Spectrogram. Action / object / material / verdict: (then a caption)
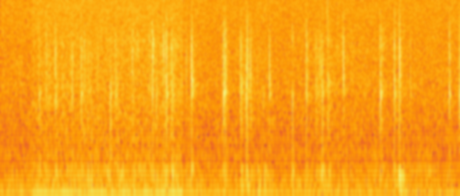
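tap / foil scale-print stretch fabric tapped with long nails / foil fabric / none. Long acrylic nails on both hands tap and scratch across flat, iridescent holographic mermaid scale-print stretch fabric. Quick, crisp, bright clicks land in an irregular patter over a soft, steady scratchy rustle and low hiss. Each tap dies away almost instantly, and the whole clip stays quiet.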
